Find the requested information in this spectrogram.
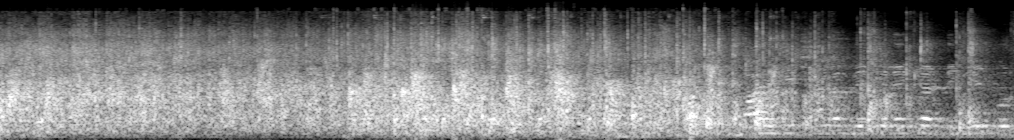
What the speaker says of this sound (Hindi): हम उन्हें भी धन्यवाद स्वरूप जोरदार तालियों के साथ उनका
